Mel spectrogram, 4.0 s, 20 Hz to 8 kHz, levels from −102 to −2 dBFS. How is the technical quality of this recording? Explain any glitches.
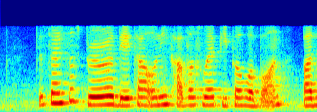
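No glitches heard here.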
